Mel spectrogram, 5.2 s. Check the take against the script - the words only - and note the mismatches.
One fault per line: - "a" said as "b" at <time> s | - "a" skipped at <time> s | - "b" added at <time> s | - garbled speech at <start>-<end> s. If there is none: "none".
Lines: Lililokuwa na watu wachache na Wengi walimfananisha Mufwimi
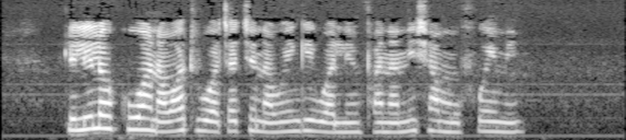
none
